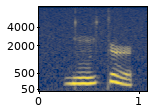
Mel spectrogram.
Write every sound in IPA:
d ũ z t ə˞

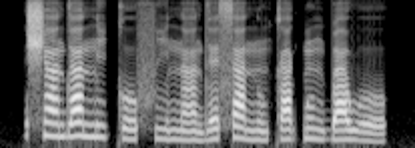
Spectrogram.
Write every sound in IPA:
ʃ ã˦ d a˦ n i˧ k o˨ f i˨ n ã˨ d ɛ˨˦ s a˦˨ n ũ˨ k a˧ k͡p ũ˧ ɡ͡b a˧ w o˨

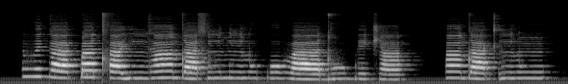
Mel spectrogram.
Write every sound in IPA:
v ɛ˦ ɡ aː˨ k͡p a˦ tʰ a˨ j ĩ˨ ɣ ã˦ d a˨ s ĩ˦ n ĩ˦ l u˦ b o˦ v aː˨ d uː˦ b e˦ t͡ʃ ã˦ | ã˦ d a˨ kʼ ĩ˦ l ũ˦

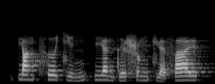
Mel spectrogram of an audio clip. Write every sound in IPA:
p j ɑ˦ ŋ t͡sʰ ɹ̩˦ t͡ɕ i˨˦ ŋ | j ɛ˥˨ n t̪ i˦ ʂ ʊ˦ ŋ t͡ɕ ɥ ɛ˨˩ f a˦ ɪ̯

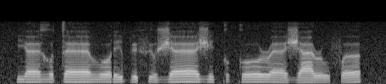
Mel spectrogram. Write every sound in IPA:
j ɛː ɣ ʊ t ɛː β ʊː ɾ i pʲ ə fʲ u ʒ ɛː ʒ i k ʊ k ʊː ɹ ɛː ʒ æ ɹ u f ə

